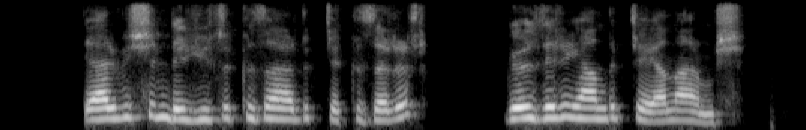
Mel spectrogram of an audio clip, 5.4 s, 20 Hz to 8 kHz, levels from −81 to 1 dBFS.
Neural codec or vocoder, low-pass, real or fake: codec, 24 kHz, 6 kbps, HILCodec; 7.2 kHz; fake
